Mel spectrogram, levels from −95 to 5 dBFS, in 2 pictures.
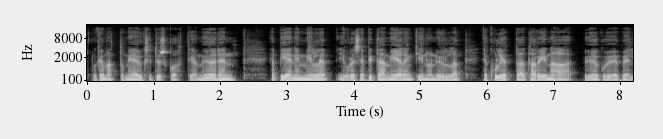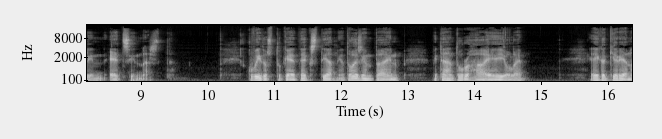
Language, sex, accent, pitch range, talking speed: Finnish, male, native, 85-105 Hz, 95 wpm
